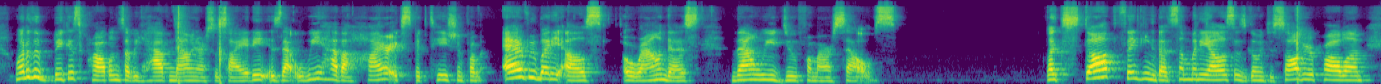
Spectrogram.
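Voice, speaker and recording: Speaking at a moderate pace, a woman uses a fairly high pitch, an animated tone, and lively intonation. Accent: Iranian. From Iran. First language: Persian. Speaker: author and financial educator. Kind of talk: live-stream motivational talk. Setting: live online stream.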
